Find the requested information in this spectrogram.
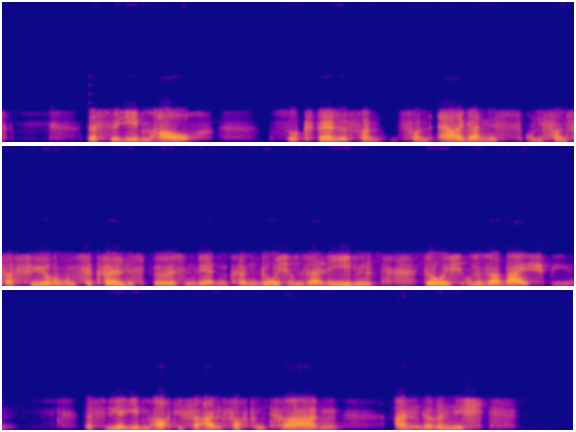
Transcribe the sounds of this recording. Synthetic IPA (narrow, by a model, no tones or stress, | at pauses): d̥asv̥iːɐʔeːbm̩ʔa̰ʊx | t͡suːɐkʰv̥ɛləfɔn | fɔnʔɛɐɡɐnɪsʊntfɔnfɛɐfyːʁ̞ʊŋʊnt̚t͡suːɐkv̥ɛlədɛsb̥øːzn̩veːɐdn̩kʰœnəndʊɐçʔʊnzɐleːbm̩d̥ʊɐçʔʊnzɐbaɪʃpiːl | d̥asv̥iːɐʔeːbm̩aʊxd̥iːfɛɐʔantv̥ɔʁtʰʊŋtʁ̥aːɡŋ̩ | ʔandəʁ̞ənɪçt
